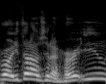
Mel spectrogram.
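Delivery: very high voice, laughing and giggling through words. Retelling how a stranger holding a knife reacted: imitating someone giggling while talking. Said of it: "he starts giggling. He's, like, laughing".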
